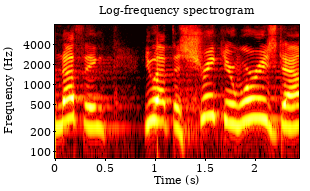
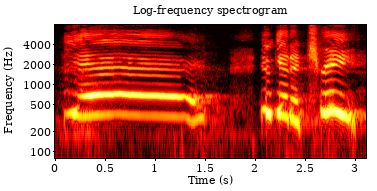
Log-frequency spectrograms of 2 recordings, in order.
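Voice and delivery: high cheering yay; excited yay; 7 semitones higher, much slower than usual. Pretend. Owner cheering puppy for going potty outside, excited yay.

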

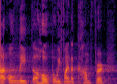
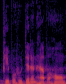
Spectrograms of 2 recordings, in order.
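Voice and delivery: ordinary delivery

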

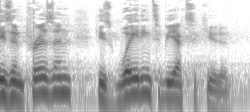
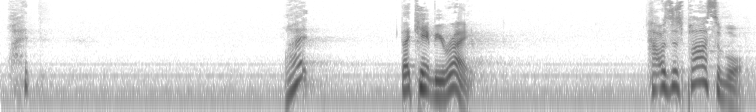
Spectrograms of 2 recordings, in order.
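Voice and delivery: stunned disbelief; 4 semitones higher than usual. Retold or imitated. Barabbas disbelieving release.

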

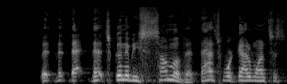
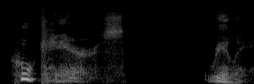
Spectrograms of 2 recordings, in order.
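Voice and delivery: whisper; 10 dB quieter, much slower than usual. Real, not acted. Dismissing fear of failure.

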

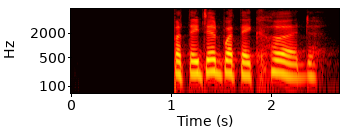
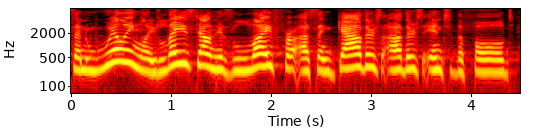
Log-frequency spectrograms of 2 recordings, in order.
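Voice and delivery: rising, louder preaching voice; 4 semitones higher, 7 dB louder than usual. Acted. Pastor preaching to the congregation, building loud. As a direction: preach it out with full force to the congregation.

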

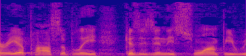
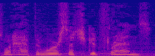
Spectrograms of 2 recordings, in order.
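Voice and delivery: higher but much softer, wounded; hurt plea; 7 semitones higher, 12 dB quieter than usual. Retold or imitated. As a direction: ask it gently, half-broken. Paul's hurt plea to friends.

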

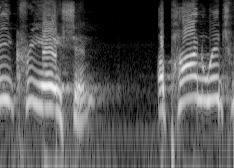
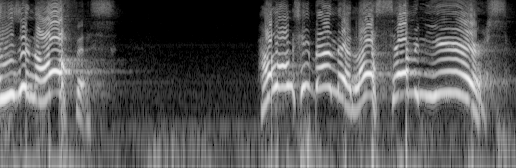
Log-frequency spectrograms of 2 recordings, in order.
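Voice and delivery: high, lively skit voices of church folk and Moshe; mock the cheap-grace churchgoers; higher pitched comic back-and-forth; acted church scene; 6 semitones higher than usual. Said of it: "here's how we run on the other side with cheap grace".

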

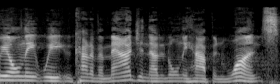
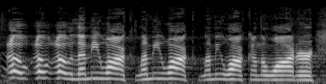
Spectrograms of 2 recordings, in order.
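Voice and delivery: eager Peter; 5 semitones higher than usual. Retold or imitated. Preacher playing eager Peter begging to walk on water, excited. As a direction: bounce like a kid begging a turn. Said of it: "He's the one who jumped up, says".

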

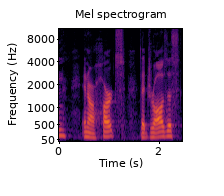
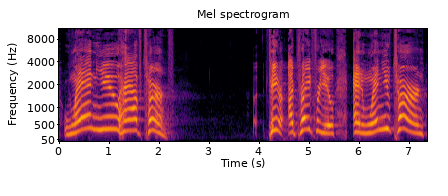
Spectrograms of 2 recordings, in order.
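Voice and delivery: much higher and louder, stretched words; full-force preaching; 12 semitones higher, 15 dB louder than usual. Acted. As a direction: preach it out with everything.

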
